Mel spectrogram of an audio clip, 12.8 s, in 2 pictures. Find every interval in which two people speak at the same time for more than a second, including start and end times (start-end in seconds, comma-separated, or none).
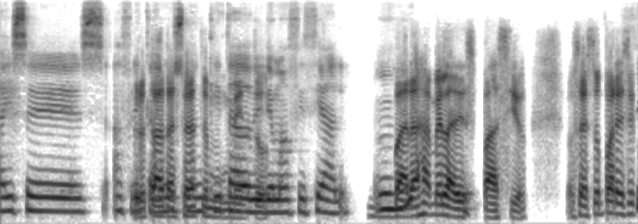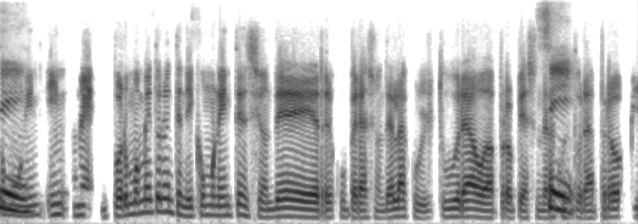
1.3-2.8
